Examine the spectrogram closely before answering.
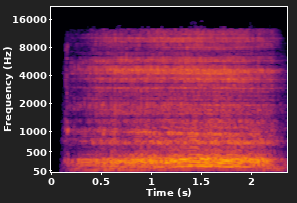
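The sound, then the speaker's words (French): Someone snoring: one long, rough, rattling breath, loud and steady for about two seconds, heard alone. “Quelqu'un qui ronfle.”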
